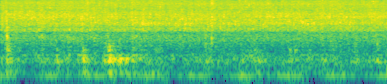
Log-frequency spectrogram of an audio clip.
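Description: Scallops frying in butter in a hot pan give a steady, close sizzle, a continuous hiss with faint crackles and no talking.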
